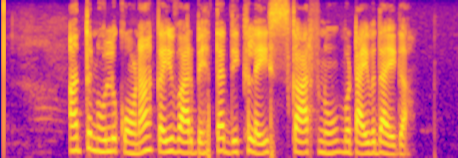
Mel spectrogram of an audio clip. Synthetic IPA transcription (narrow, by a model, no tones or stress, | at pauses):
ə̃nt̪nũːlʊkoːɳ̃aːkəiːʋaːɾbɛːt̪əɾd̪ɪkʰləiːskaːɾpʰnũːmoʈaːiːʋəd̪aːeːɡa̰ː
